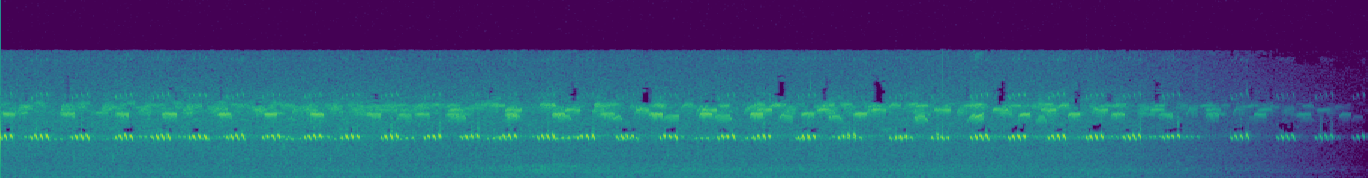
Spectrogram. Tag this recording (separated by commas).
Insect, outside, rural or natural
